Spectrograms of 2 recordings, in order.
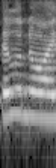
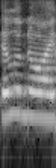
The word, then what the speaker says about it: Illinois: the time but it's Illinois the S is silent yes you are so dumb you are really dumb for real but is Illinois the S is silent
